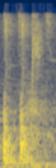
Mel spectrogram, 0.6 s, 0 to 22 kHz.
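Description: Two hollow, resonant knocks are struck on the aluminium body panel of a 1948 Land Rover Series 1, whose panels are aluminium rather than steel and joined by original spot welds. Each knock gives a dull, low-mid tone around 250 Hz that rings briefly before fading.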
